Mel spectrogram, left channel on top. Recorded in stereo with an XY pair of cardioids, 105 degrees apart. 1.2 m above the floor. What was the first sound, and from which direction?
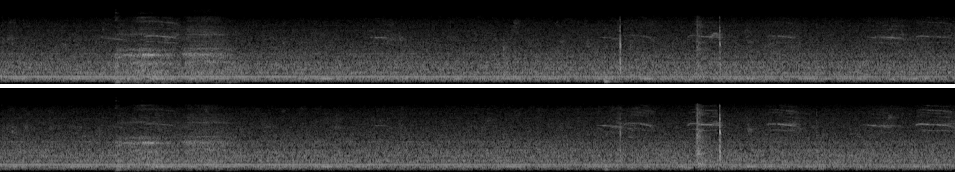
Breathing, 25° left.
